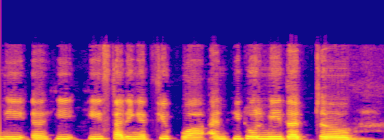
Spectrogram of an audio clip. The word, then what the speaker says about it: Fuqua: knowing how to cut how to pronounce the name to be schooled properly like not saying Fuqua but fuqua okay and also like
